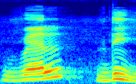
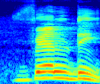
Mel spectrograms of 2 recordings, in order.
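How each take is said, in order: First: "wealthy" broken as वेल, दी; split syllables. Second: Said in the usual way. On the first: Shown as a demonstration. Teacher counts syllables aloud, "wealthy" in two parts. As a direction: pause inside "wealthy" after वेल. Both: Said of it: "इसमें भी दो हैं".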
